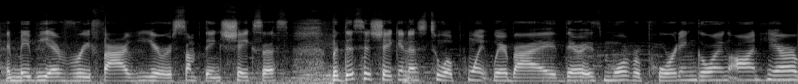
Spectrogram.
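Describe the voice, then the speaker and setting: A woman speaking as a mother, thoughtful and steady. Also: fairly low pitch. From raised in the United States. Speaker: mother and guest. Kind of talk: reflective interview talk.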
